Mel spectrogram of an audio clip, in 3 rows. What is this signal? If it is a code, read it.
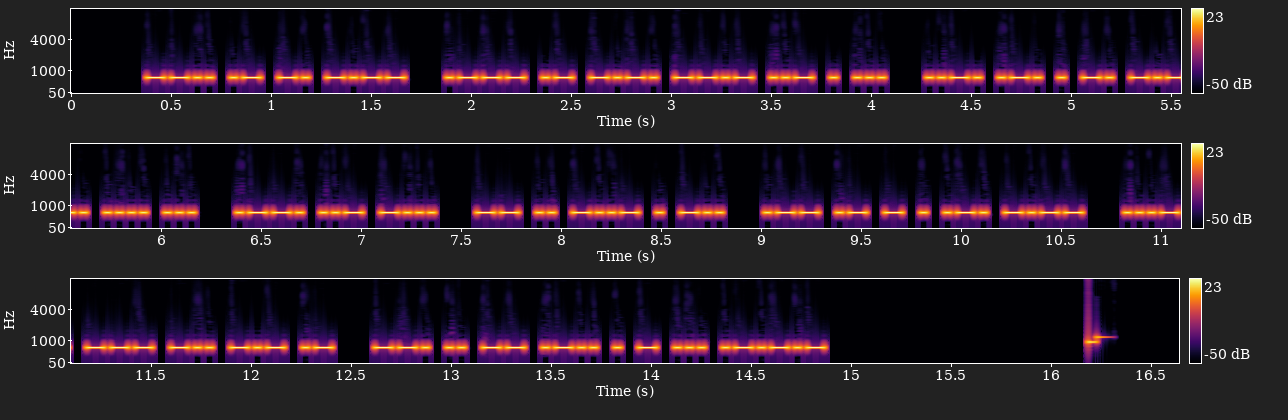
Morse code, heard as a keyed tone, about 37 wpm, 700 Hz. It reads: ZANY JACQUES FRENCHS PUB MIXED WATERY VODKA GIMLETS.
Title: Pangram Challenge v2 - 40wpm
